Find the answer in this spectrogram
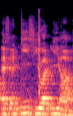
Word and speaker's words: SNECURE: which is called SNECURE, S-N-E-C-U-R-E, pronunciation dia SNECURE.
